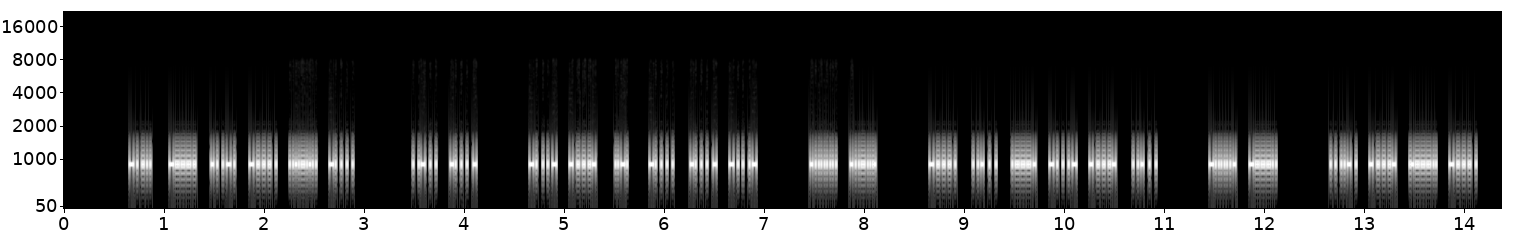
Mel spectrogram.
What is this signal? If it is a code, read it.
Hellschreiber (Feld-Hell, 122.5 baud), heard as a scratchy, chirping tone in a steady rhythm, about 900 Hz. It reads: KB4FZL TU WA1LUM CQ PY9HAY DE JA5F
